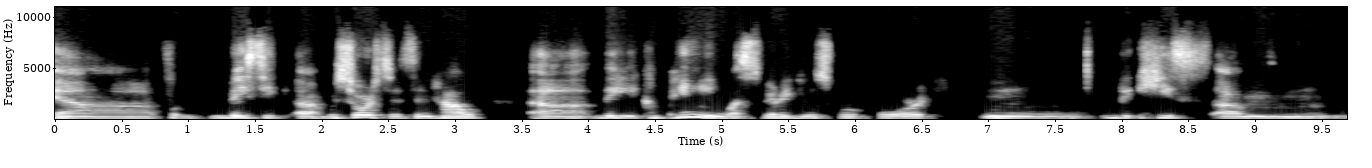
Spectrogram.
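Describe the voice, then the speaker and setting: A woman's very deep, low pitch with ordinary pitch variation, in a Spanish accent. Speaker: professor. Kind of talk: interview. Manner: halting, many fillers.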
